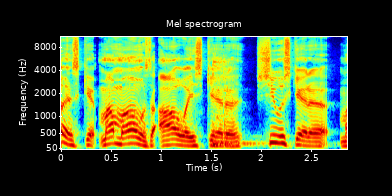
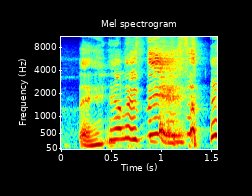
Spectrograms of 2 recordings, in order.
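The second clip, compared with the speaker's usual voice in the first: high, slow, laughing mock confusion; a pet waking up baffled; startled hamster; 13 semitones higher, slower than usual. Gerbil waking up in the landfill, high slow mock confusion.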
